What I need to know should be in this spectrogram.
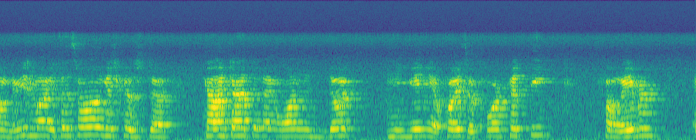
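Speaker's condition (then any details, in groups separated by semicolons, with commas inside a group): Cerebral palsy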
